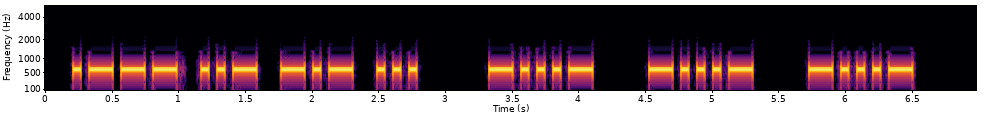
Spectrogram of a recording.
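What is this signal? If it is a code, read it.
Morse code, heard as a keyed tone, about 20 wpm, 600 Hz. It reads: JUKS <BT> <BT> <BT>
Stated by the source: Morse code practice of short Danish words at 20 wpm, from CW med Gnister.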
